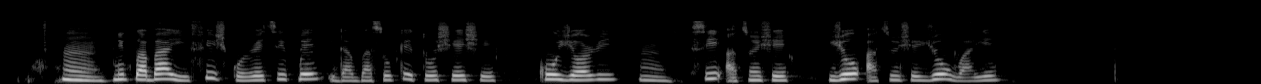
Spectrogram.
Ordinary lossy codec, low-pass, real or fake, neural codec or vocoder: none; none; fake; codec, 16 kHz, 16 kbps, FunCodec, trained on Chinese and English, 50 frames a second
